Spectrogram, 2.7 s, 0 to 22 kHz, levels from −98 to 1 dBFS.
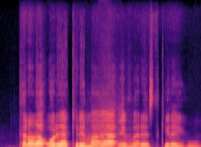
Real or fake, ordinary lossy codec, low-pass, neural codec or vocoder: fake; none; none; codec, 44.1 kHz, 2.6 kbps, DAC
